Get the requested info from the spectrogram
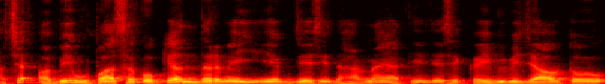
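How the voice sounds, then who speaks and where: A man speaks at a fairly high pitch. He has a plain, everyday voice. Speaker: interviewer. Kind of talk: interview question.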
